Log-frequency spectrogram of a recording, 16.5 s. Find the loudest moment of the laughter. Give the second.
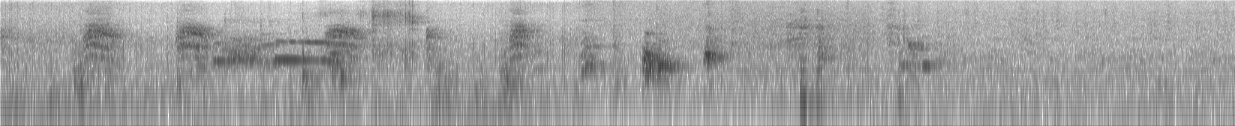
11 s.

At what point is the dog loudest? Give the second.
9 s.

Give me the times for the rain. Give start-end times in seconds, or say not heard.
0.0-16.4.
